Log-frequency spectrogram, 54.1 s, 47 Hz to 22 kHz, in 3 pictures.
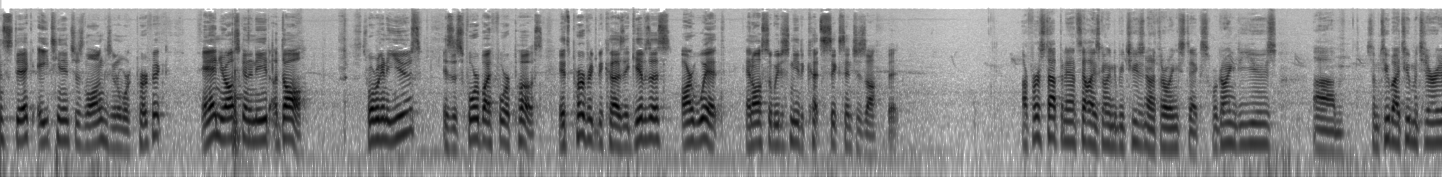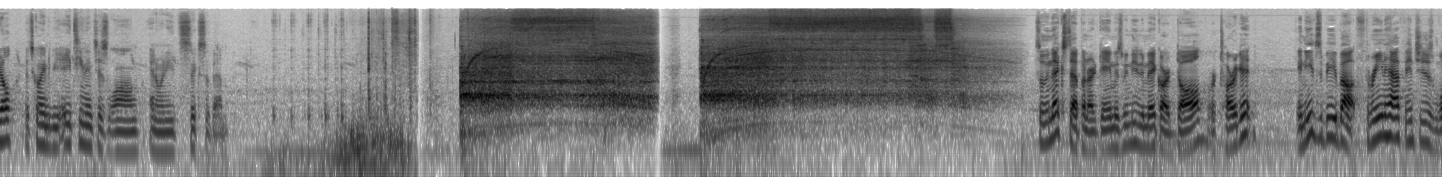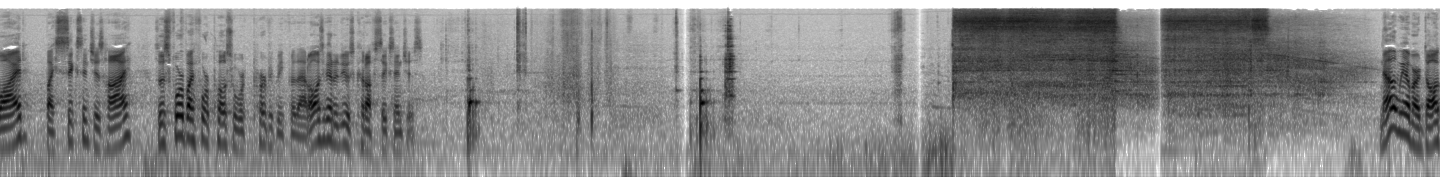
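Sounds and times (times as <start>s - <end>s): circular saw cutting wood: 23.8s - 30.8s, 48.0s - 53.3s.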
